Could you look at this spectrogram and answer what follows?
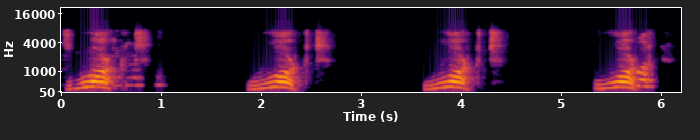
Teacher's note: entonces, vas a mirar ahí en el tablero que tenemos y dice que el ejemplo es work, la palabra que dijiste work, y como la K es una consonante que no produce vibración, entonces el sonido que tiene que ir al final de la palabra es el sonido de una T. Entonces tienes que tratar de pronunciar la K y la T juntas.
